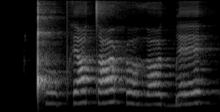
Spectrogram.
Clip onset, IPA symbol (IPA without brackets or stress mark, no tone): ǃʰ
